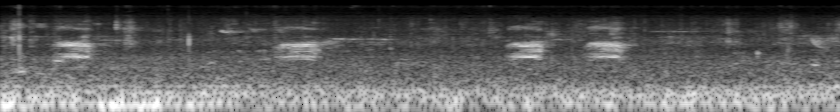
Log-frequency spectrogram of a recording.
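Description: A bird calling four times in short, harsh calls: one about a second in, one about three seconds in, and two close together a little past five seconds. A low outdoor rumble runs underneath.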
